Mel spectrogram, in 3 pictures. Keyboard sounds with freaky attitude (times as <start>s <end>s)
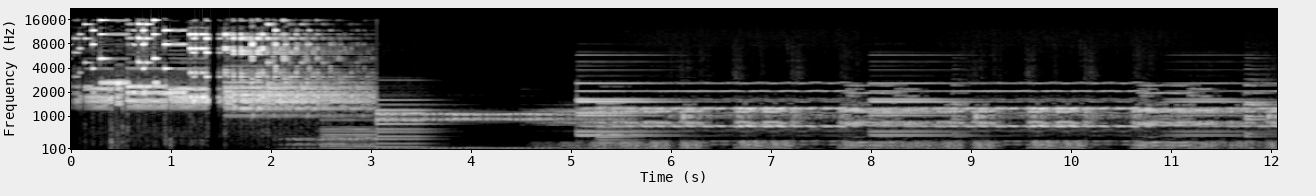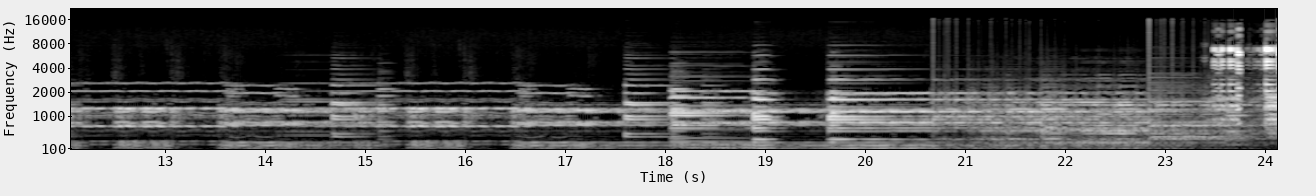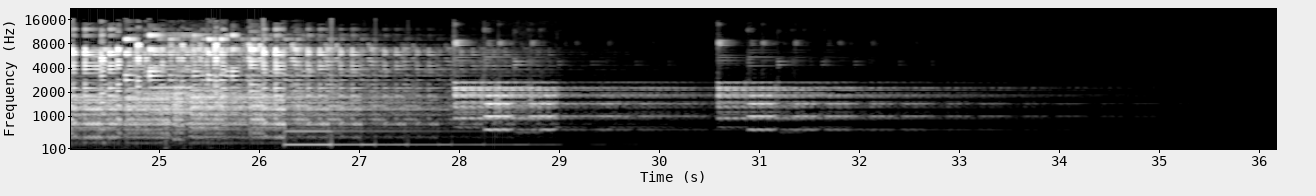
5.1s 29.8s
